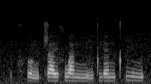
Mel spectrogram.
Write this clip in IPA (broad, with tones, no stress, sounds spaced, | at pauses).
t͡sʰ ɤ̰˨˩ ŋ ʈ͡ʂ a˥˨ ɪ̯ s w a˥˨ n n̪ ḭ˨˩ t̪ j ɛ˦ n t̪ʰ i˥˨ n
